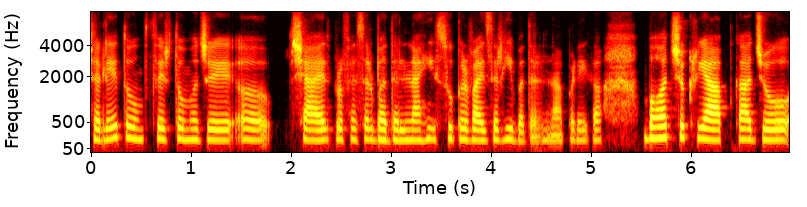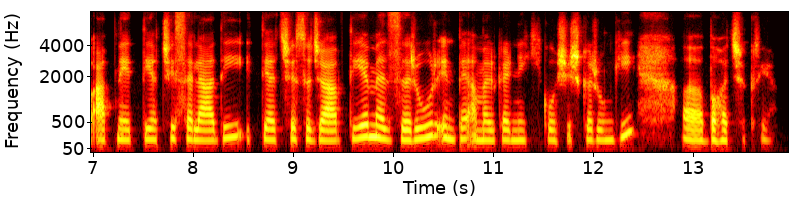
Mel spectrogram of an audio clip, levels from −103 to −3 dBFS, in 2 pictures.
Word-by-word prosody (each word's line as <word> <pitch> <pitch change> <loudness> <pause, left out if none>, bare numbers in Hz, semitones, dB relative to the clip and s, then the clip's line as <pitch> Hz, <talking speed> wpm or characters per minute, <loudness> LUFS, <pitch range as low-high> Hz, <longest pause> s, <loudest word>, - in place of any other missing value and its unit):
चले 185 +2 0
तो 210 -3 -3
फिर 190 -2 -1
तो 195 -2 -2
मुझे 180 0 0
अ, 180 -2 -2 0.3
शायद 175 -1 +6
प्रोफेसर 185 0 -4
बदलना 175 0 0
ही 190 - -5
सुपरवाइजर 180 -2 -1
ही 190 0 -3
बदलना 85 - -7
पड़ेगा। 170 +1 -7 0.5
बहुत 210 +1 +4
शुक्रिया 200 -4 +7
आपका 175 +1 +2
जो 175 0 +2 0.2
आपने 180 -3 -4
इत्ती 175 +2 -6
अच्छी 185 +3 -1
सलाह 175 -2 +1
दी, 205 +6 -6
इत्ते 190 - -6
अच्छे 180 +1 0
सुझाव 170 -2 +3
दिए। 215 +4 +1
मैं 210 -4 +2
ज़रूर 190 +6 0
इन 205 -2 -2
पे 195 - -3
अमल 170 -2 -3
करने 170 -1 -4
की 175 +1 -20
कोशिश 175 -1 +4
करूँगी 175 - -5 0.5
अ, - - +1
बहुत 170 -2 0
शुक्रिया। 180 -4 -2
180 Hz, 170 wpm, -26 LUFS, 175-195 Hz, 0.5 s, शुक्रिया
